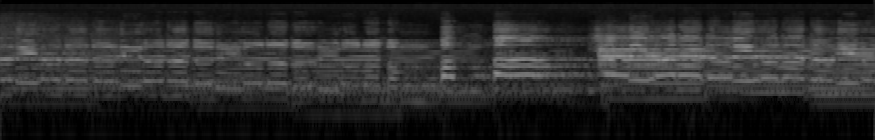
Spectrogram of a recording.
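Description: Male voice yodeling, flipping rapidly between chest voice and falsetto with wobbling pitch, over held low chords from the band. About two seconds in, there is a sharp high break in the voice.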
